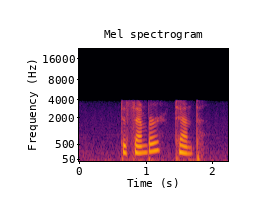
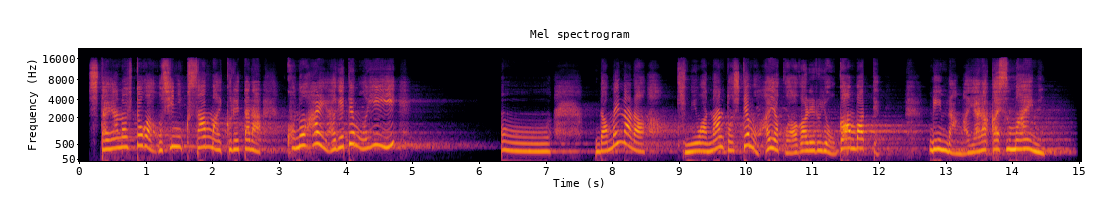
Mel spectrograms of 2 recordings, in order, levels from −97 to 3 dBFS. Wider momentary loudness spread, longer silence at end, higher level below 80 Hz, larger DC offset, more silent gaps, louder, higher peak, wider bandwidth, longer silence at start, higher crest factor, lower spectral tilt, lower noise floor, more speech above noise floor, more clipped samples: second, 9 LU vs 16 LU; first, 0.4 s vs 0.15 s; first, -44 dBFS vs -66 dBFS; neither; neither; about the same, -24 LUFS vs -23 LUFS; about the same, -8 dBFS vs -8 dBFS; second, 4 kHz vs 16.5 kHz; first, 0.65 s vs 0.15 s; about the same, 18 dB vs 16 dB; first, -10 dB/octave vs -3.5 dB/octave; second, -53 dBFS vs -63 dBFS; second, 31 dB vs 40 dB; neither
